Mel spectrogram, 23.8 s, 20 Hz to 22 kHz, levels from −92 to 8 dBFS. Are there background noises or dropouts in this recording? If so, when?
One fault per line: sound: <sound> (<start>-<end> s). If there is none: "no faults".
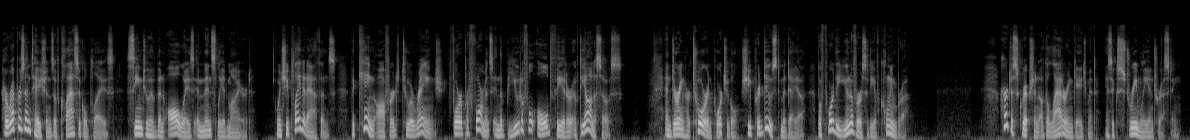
no faults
